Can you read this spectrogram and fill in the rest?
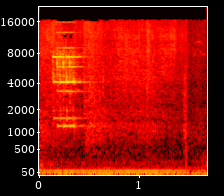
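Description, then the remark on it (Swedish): A short, high electronic phone ring chirps once near the start, then fades, leaving a steady low hum of room noise with no one speaking. “Ringer Henry?”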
